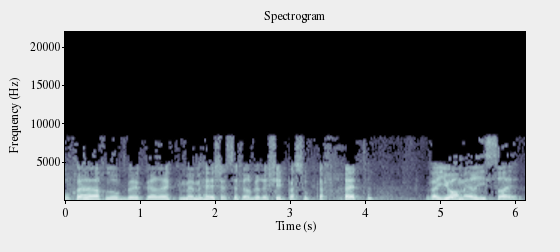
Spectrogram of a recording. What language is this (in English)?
Hebrew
